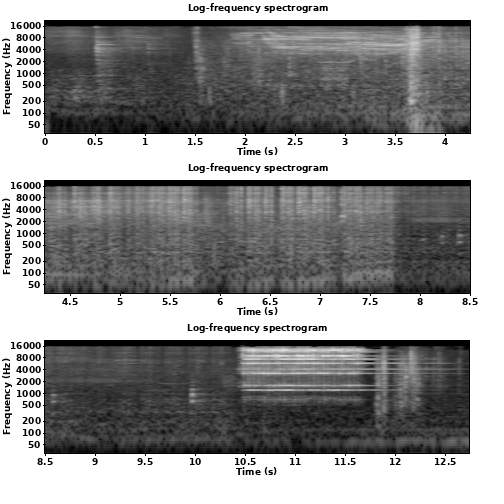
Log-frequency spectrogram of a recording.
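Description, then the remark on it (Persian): Near the end, a telephone rings in one loud, buzzing burst on an outgoing call, following a stretch of busy rustling, clattering and bumps. No one speaks. “میرم یه تلفن بزنم.”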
